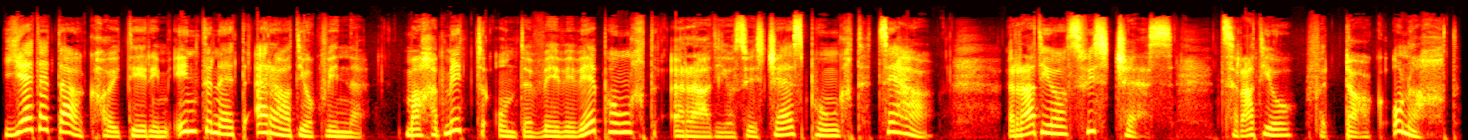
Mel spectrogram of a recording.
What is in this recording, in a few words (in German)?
Spot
